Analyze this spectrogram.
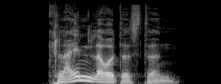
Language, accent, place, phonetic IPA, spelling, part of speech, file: German, Germany, Berlin, [ˈklaɪ̯nˌlaʊ̯təstn̩], kleinlautesten, adjective, De-kleinlautesten.ogg
- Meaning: 1. superlative degree of kleinlaut 2. inflection of kleinlaut: strong genitive masculine/neuter singular superlative degree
